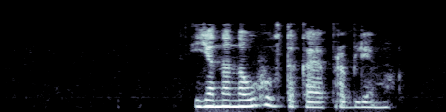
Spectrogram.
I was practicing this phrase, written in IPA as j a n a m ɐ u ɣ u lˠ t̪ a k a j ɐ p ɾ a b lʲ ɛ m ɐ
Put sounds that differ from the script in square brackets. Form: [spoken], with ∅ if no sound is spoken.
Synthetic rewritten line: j a n a [n] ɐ u ɣ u lˠ t̪ a k a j ɐ p ɾ a b lʲ ɛ m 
